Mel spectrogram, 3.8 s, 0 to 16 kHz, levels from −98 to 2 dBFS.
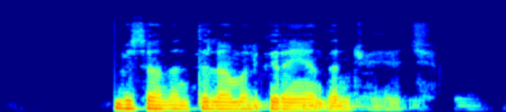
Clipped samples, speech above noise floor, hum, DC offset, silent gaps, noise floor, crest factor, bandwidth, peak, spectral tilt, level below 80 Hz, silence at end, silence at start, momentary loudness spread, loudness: under 0.1%; over 65 dB; none; under 0.1%; none; under -90 dBFS; 20 dB; 6.2 kHz; -8 dBFS; -10.5 dB/octave; -64 dBFS; 0.8 s; 0.85 s; 19 LU; -26 LUFS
